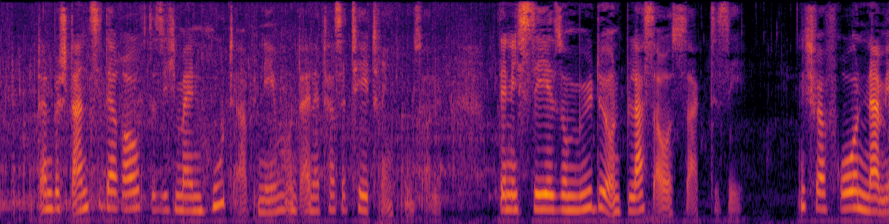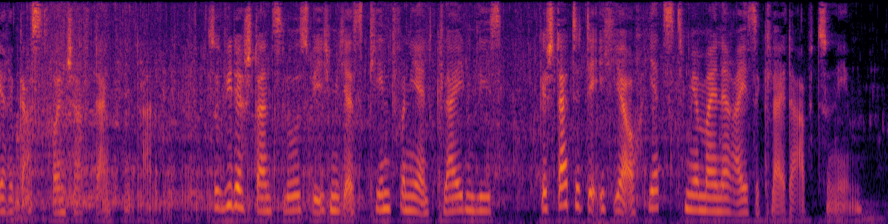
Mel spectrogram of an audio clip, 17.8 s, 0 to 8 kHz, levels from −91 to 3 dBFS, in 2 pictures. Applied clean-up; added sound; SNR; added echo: none; Toilet flush; 15 dB; none.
